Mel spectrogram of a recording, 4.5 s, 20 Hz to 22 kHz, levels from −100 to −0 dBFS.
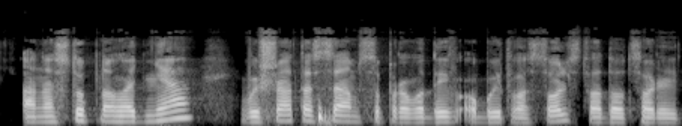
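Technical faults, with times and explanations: No technical faults can be heard in this speech clip.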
